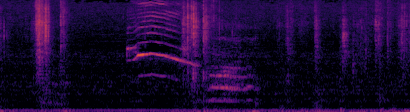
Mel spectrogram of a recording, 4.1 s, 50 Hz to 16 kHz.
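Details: Kittens of Gaia, a floofy tabby mother, at bedtime play, born March 14, 2017, indoors. One high kitten meow bends downward, then a shorter, lower mew follows after it, over a steady low hum.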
